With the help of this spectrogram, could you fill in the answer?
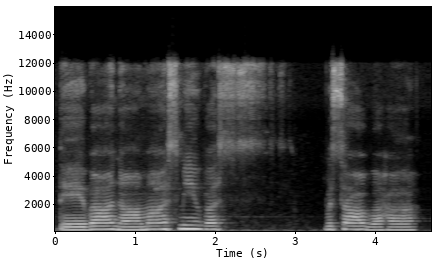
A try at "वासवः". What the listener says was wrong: Vasavaha. First A is longer.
